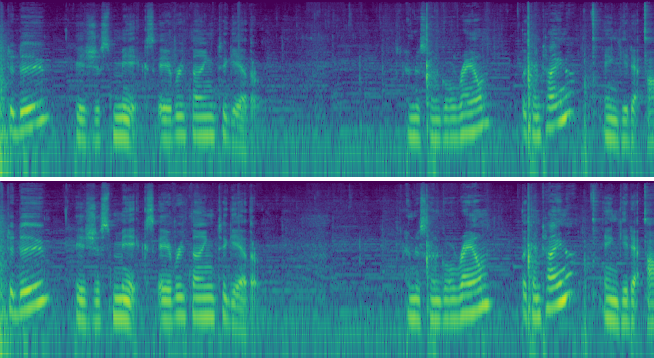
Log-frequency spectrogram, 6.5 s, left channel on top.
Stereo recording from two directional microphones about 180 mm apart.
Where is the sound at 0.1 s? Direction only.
45° right (ahead or behind).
